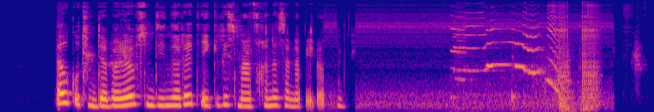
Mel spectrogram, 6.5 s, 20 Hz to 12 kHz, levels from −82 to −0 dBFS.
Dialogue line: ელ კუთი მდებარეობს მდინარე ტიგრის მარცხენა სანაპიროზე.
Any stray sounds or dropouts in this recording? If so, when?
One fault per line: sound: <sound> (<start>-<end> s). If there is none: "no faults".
sound: dropout (3.2-3.4 s)
sound: squeak (4.5-6.1 s)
